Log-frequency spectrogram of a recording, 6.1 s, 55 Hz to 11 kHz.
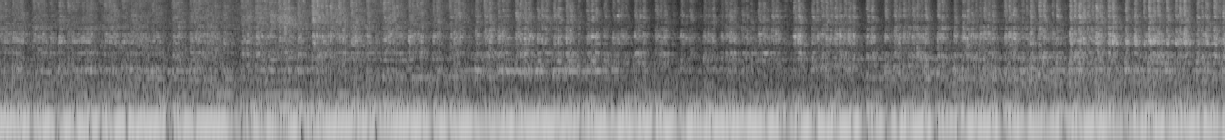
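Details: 1981 Camaro, warm, retuned after a roller cam, aluminum heads and intake swap, with 35–40 psi oil pressure: a deep, steady burble at idle with a mild, even lope and a consistent exhaust note. It is healthy and well tuned.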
